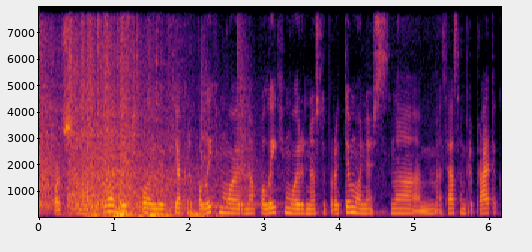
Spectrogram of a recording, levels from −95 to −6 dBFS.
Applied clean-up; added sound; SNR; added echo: none; Crushing; 3 dB; none.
